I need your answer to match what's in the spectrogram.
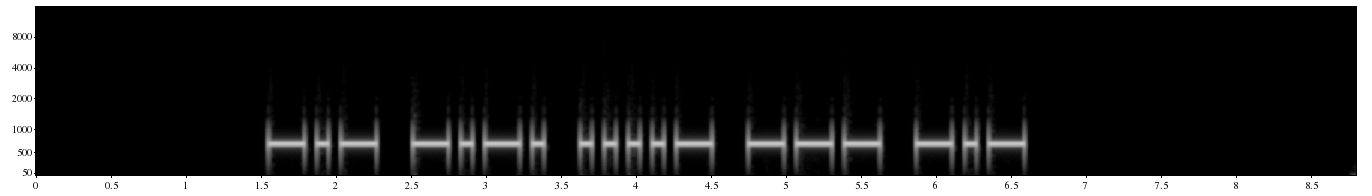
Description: Morse code, heard as a keyed tone, about 15 wpm, 700 Hz. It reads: KC4OK
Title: USA Call Signs - 5 Characters - 15wpm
